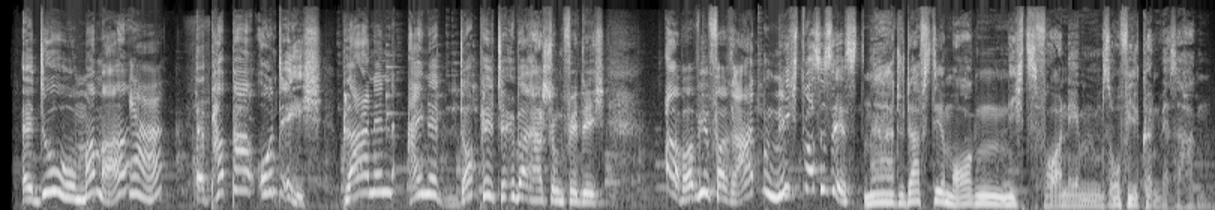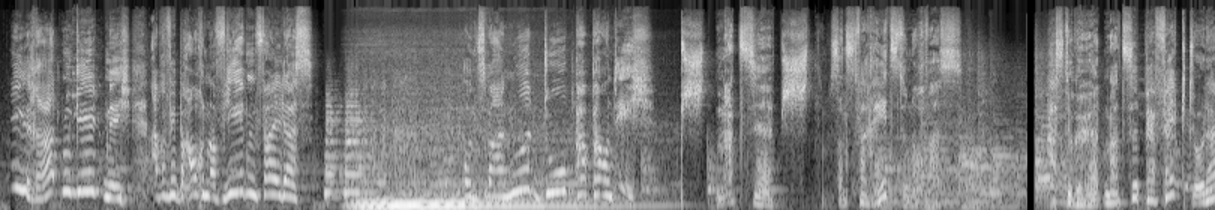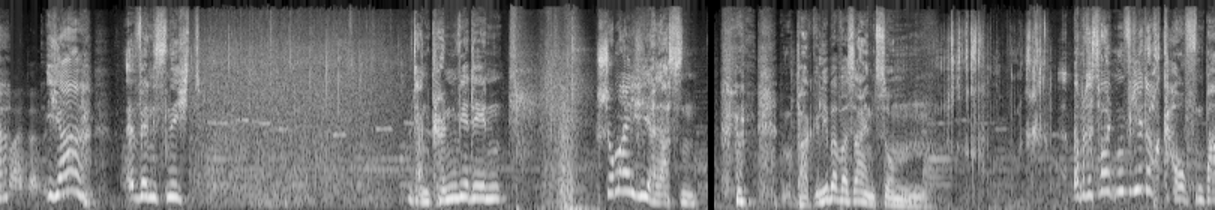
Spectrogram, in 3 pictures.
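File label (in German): Hoerspiel, professioneller Sprecher; Tonies Ueberraschung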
